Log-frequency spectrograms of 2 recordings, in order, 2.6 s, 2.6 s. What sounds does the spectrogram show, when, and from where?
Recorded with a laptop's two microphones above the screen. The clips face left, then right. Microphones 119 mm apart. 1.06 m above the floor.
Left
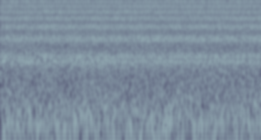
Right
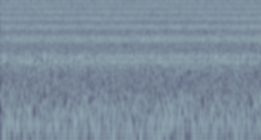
Only background noise.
